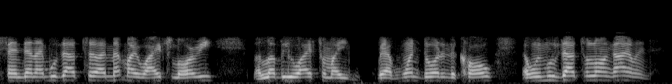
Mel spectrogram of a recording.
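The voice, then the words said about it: Brooklyn accent. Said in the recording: “I can tell from the accent, you're from Brooklyn ... it is a Brooklyn accent from The Sopranos”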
